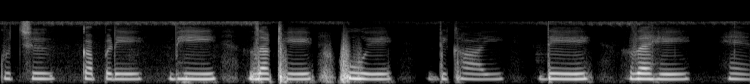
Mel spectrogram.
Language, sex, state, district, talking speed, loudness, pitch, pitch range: Hindi, female, Madhya Pradesh, Katni, 70 wpm, -17 LUFS, 255 Hz, 245-260 Hz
